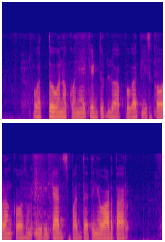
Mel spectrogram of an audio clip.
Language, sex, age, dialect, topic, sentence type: Telugu, male, 18-24, Southern, banking, statement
